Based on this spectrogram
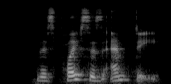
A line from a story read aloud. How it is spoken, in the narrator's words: Ed murmured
